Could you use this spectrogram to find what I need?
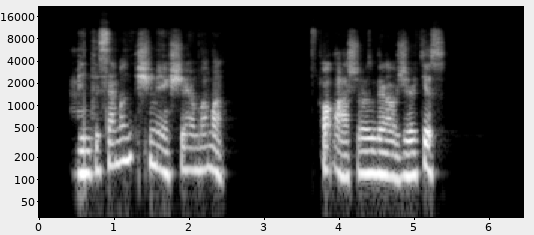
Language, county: Lithuanian, Utena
